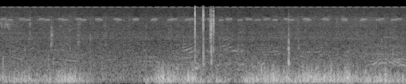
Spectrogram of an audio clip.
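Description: Horse cantering on grass turf, its dull hoofbeats coming in an uneven patter, with a quick cluster of sharp clicks about halfway through.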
